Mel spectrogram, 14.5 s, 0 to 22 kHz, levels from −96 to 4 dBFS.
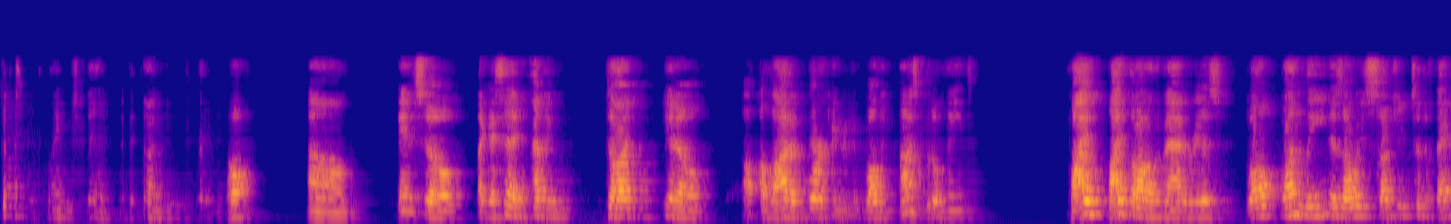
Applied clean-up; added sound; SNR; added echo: neural mask model DeepFilterNet 3.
